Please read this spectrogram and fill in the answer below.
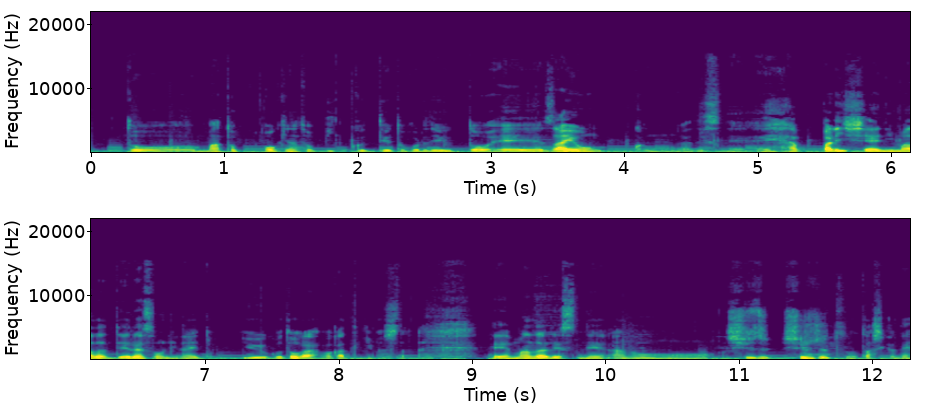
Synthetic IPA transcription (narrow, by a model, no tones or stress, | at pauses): t̪ːo̞mat̪o | o̞ːkʲinat̪o̞pʲikːɯt̪ːe̞iɯ̟t̪o̞ko̞ɾo̞d̪e̞jɯ̟ːt̪o̞eːzaiõ̞ŋ | kɯ̟̃ŋɡa̰d̪e̞sɨne̞̰japːaɾʲiɕiaiɲ̟imad̪ad̪e̞ɾeso̞ːɲ̟inait̪o̞jɯ̟ːko̞t̪o̞ɡa̰βakat̪ːe̞̥kʲimaɕi̥t̪ḁ | emazad̪e̞sɨne̞̰ʔa̰no̞ɕɨɕɨʑɨt͡sɨ̥not̪aɕi̥kane̞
